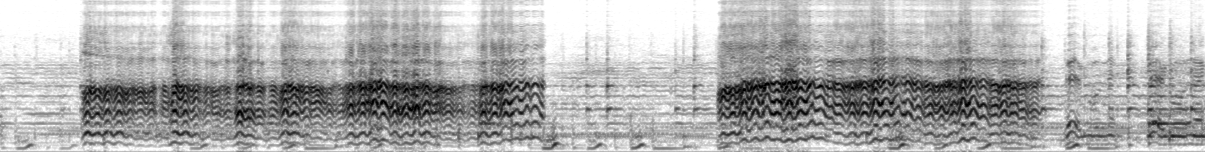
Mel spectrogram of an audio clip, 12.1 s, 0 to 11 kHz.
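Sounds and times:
tabla playing: 0.0s - 12.0s
man singing classical vocals: 0.8s - 5.6s, 7.2s - 12.0s.

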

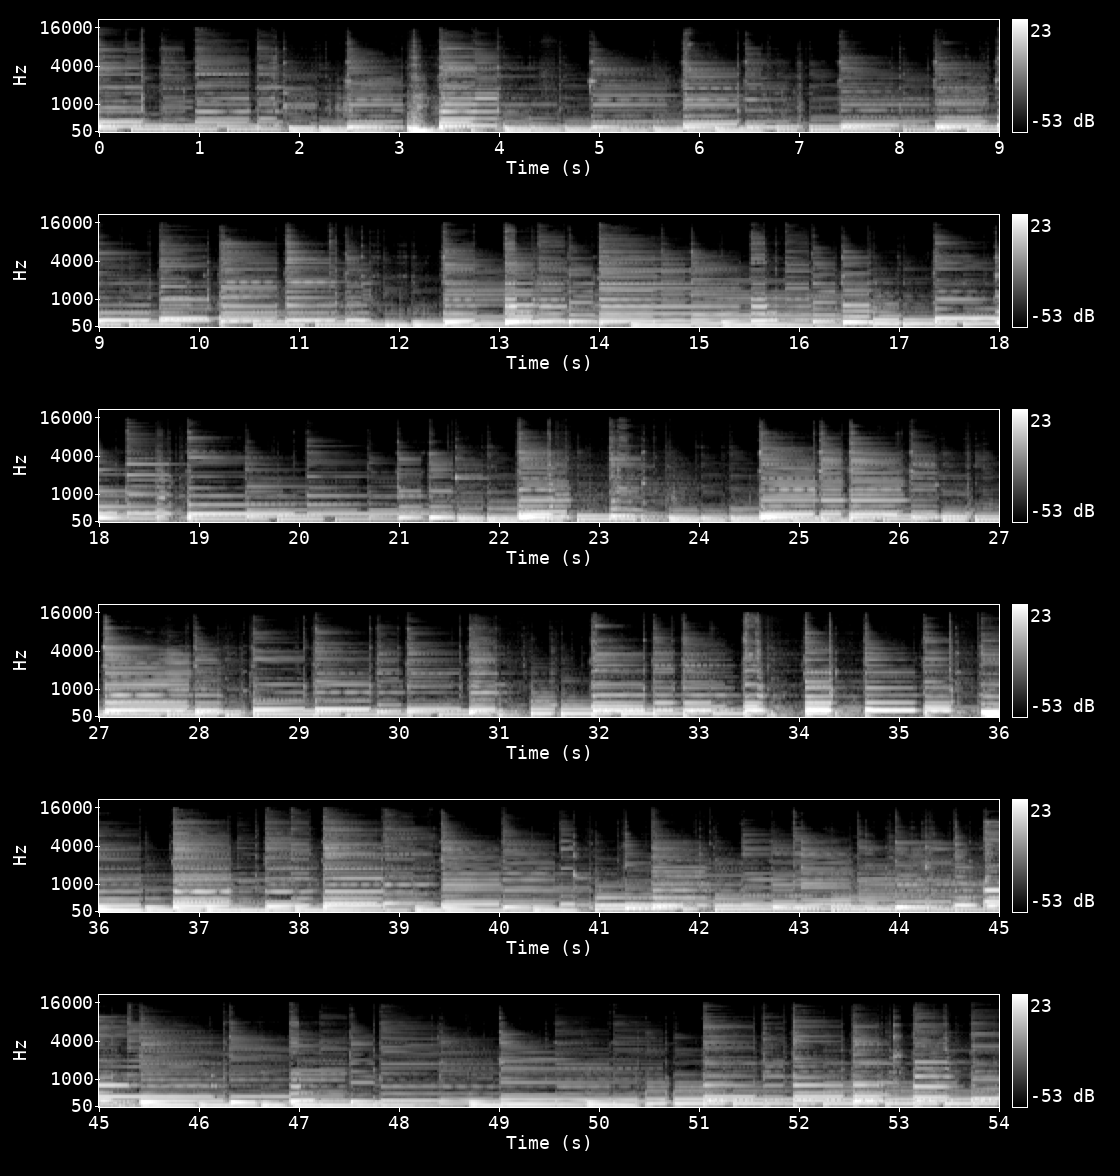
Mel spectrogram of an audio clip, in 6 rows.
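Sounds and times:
solo acoustic guitar: 0.0s - 54.0s.

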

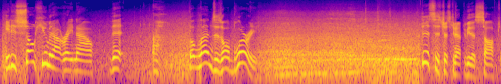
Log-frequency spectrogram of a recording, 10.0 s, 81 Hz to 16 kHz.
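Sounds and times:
motor traffic noise: 0.0s - 10.0s.

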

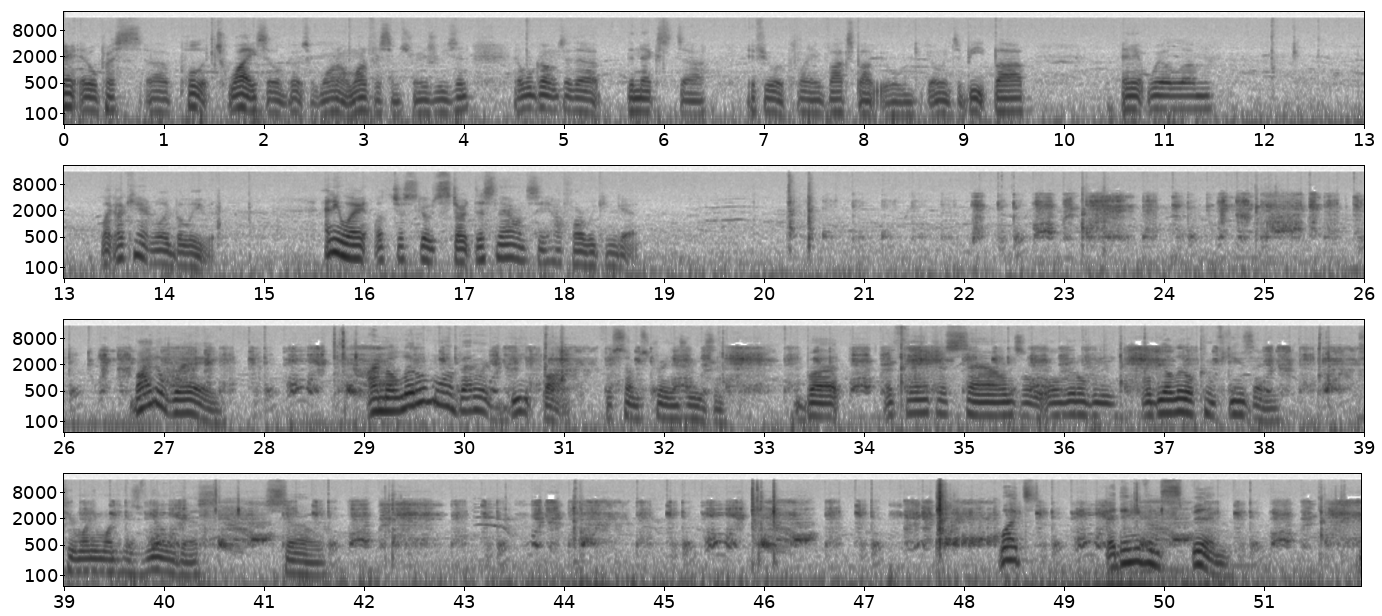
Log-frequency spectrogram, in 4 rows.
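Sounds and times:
electronic toy sound effects: 20.2s - 51.9s
toy clicks: 20.2s - 51.9s.

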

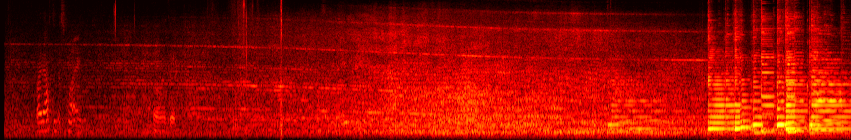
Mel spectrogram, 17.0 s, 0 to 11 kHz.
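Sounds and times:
airplane passing overhead: 0.1s - 17.0s
whining engine tones: 0.1s - 17.0s.

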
